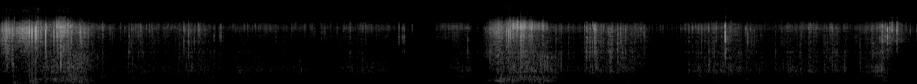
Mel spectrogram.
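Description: Both bare hands grab handfuls from a heap of small pastel soap shards coated in starch powder, crushing and rubbing them between the fingers and palms as crumbs fall. The result is a bright, high crunching and crinkling that comes in dense bursts, the loudest at the start and again around the midpoint, with quieter rustling in between.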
